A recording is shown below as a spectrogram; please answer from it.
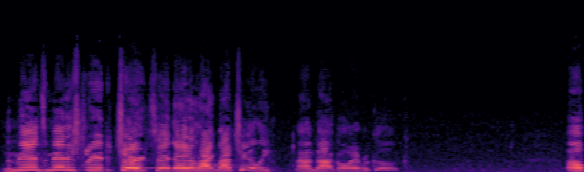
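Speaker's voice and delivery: high, loud, whining complaint to the pastor; hammed-up sulky caller begging the pastor; whiny church member. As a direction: congregant whining to the pastor over petty slights, high and loud. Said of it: "He didn't call and say".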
